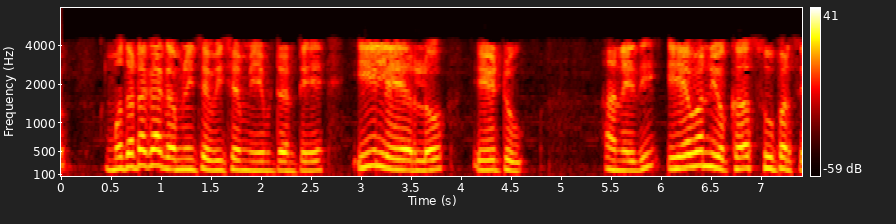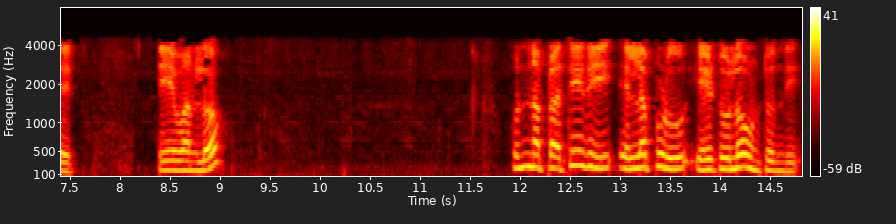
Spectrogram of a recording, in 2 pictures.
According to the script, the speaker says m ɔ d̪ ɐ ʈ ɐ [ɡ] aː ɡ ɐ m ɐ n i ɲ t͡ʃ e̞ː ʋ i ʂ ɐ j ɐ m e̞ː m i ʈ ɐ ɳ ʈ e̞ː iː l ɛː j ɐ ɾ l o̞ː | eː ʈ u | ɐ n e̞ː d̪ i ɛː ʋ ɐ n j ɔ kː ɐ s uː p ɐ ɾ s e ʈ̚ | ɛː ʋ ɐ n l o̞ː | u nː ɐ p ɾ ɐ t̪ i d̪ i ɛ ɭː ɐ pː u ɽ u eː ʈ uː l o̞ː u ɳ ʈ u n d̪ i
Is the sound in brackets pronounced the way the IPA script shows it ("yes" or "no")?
yes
